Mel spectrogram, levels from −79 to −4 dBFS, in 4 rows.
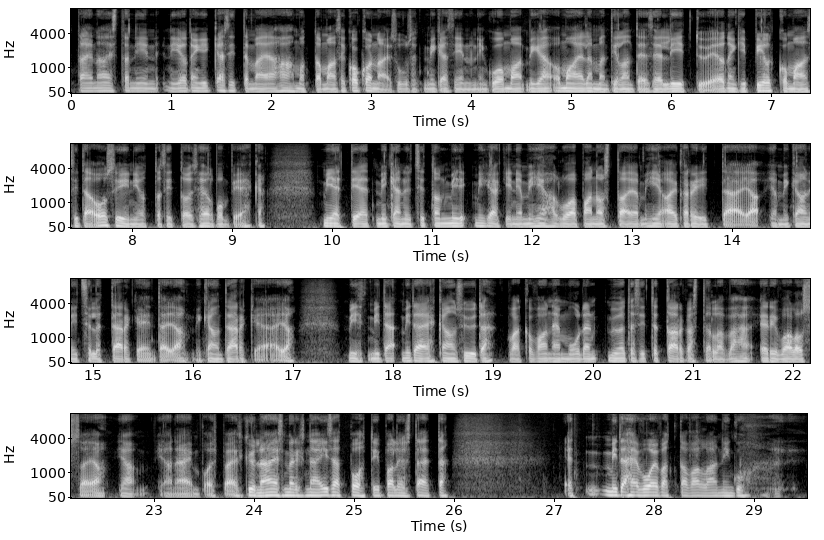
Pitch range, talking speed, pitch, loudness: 90-105 Hz, 185 wpm, 95 Hz, -19 LUFS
